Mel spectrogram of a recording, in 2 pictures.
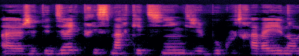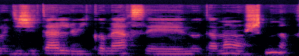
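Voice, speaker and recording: Somewhat breathy and monotone with flat intonation, a woman talks at a moderate pace in a medium pitch, with hardly any pauses. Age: 30s. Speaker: yoga teacher. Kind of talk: interview.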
